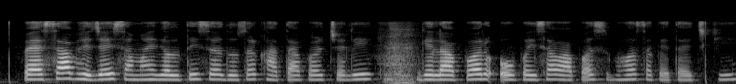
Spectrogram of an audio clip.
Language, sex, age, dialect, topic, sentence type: Maithili, female, 51-55, Southern/Standard, banking, question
